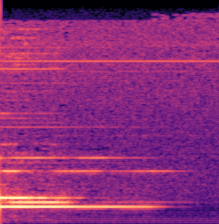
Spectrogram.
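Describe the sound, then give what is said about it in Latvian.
A bell rung to call a vote in the Latvian parliament chamber, a bright ringing tone that sustains, then gradually fades out over about a second. “Lūdzu zvanu”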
